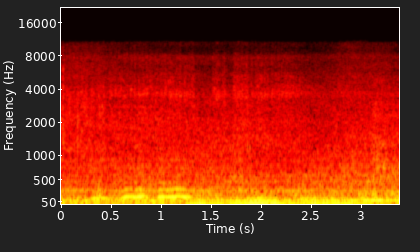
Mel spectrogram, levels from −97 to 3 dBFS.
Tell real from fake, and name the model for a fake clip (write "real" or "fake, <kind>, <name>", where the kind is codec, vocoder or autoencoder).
fake, vocoder, BigVGAN v2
